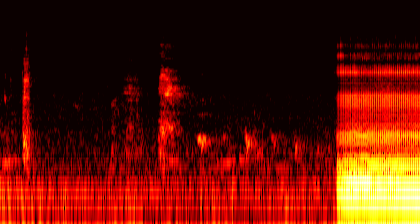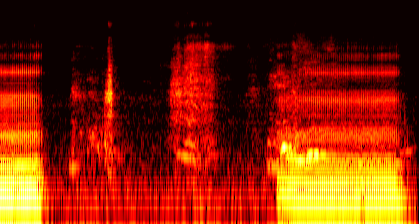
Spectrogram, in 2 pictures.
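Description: Loud, deep, rattling snores lasting over a second each, with quieter breathing between them.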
